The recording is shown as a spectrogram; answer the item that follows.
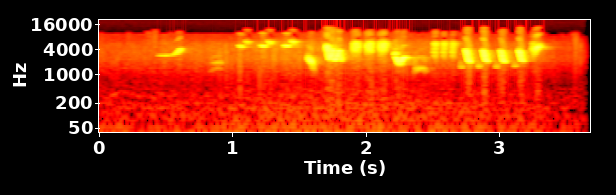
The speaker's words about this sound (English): I could actually let listeners hear the song of this bird or that bird, and this had never happened before.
